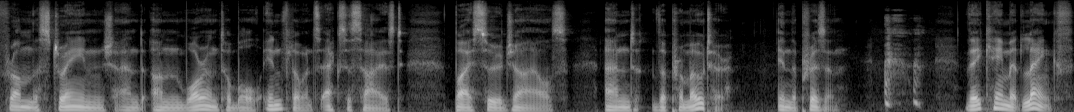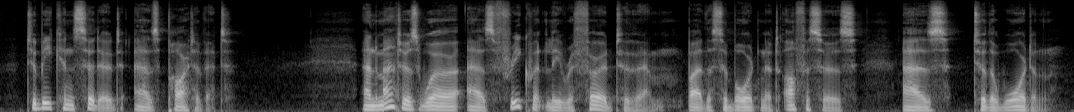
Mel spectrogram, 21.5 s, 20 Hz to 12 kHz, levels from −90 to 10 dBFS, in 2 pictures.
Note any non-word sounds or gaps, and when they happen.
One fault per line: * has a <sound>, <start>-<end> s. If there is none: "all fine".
* has a laugh, 8.8-9.3 s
